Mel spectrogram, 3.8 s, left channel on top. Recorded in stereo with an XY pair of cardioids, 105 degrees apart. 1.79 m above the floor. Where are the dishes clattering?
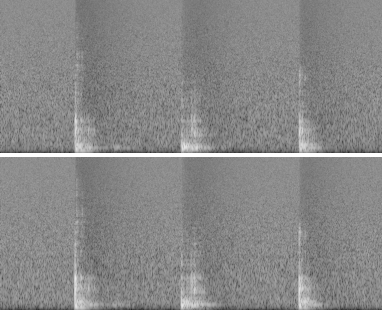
No dishes clattering in this recording.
